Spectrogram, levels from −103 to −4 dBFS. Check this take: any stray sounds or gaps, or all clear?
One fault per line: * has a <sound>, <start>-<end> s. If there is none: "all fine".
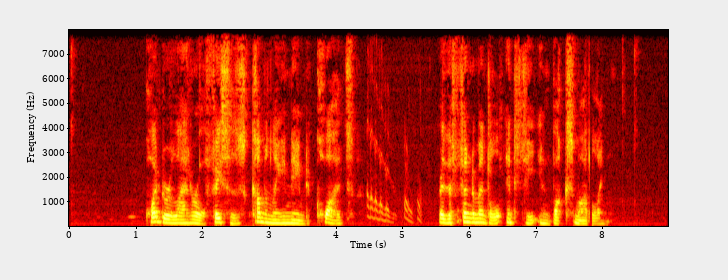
* has a chirp, 4.5-5.3 s
* has a dropout, 7.8-7.9 s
